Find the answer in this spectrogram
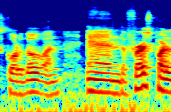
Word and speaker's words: cordovan: back in Spain cordovan the actual pronunciation for it is cordovan and the first part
